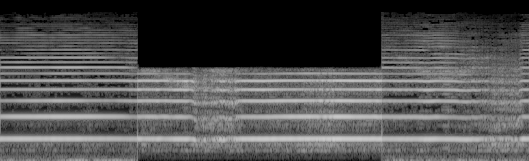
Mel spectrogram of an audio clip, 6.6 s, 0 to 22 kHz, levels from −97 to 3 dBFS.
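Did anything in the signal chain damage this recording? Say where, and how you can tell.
Yes. The input switched to a poorer device from 1.72 to 4.77 s, likely a capture-device change at the driver stage: everything above 3.8 kHz vanishes, and the level shifts by about 5 dB.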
